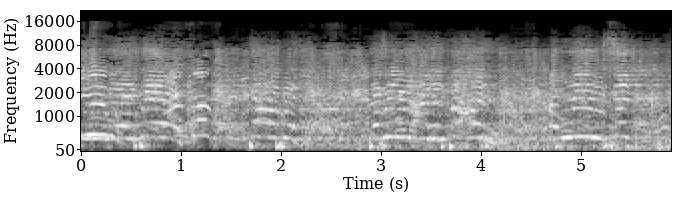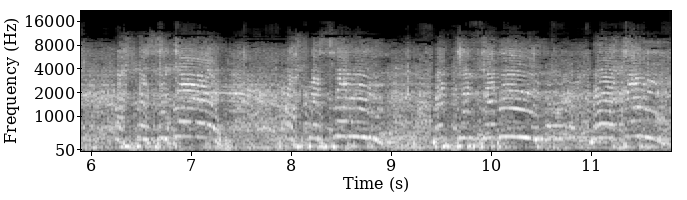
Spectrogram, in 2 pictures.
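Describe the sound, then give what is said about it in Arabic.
Protesters chant together outside a detainee's home, calling for his release. The massed voices form a loud, dense, continuous roar that carries all the way through. “كما احتشد المتظاهرون أمام منزل المعتقل أحمد الفاتح الشهير بالنانا مرددين هتافات تطالب بإطلاق سراحه.”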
